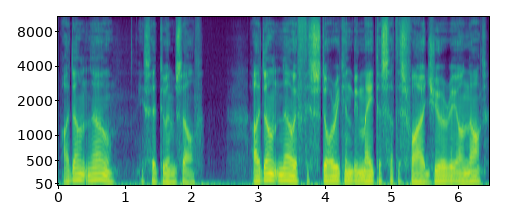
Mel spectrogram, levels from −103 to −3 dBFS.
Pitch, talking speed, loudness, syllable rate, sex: 95 Hz, 205 wpm, -17 LUFS, 5.2 syllables/s, male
